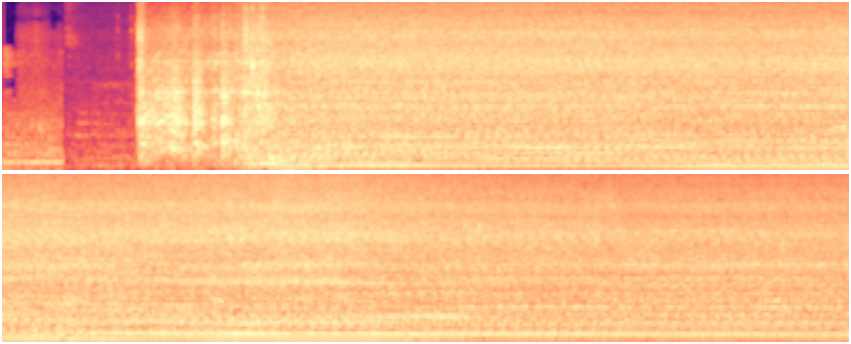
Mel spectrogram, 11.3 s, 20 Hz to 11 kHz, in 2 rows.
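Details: 2006 Nissan Pathfinder V6 after repair of whistle on start and acceleration, caused by worn secondary timing chain tensioners on both banks: cranks briefly, catches and settles into a smooth, steady idle with no whistle.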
